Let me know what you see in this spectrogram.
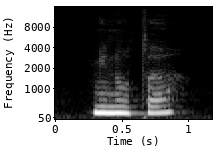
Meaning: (noun) 1. minute (unit of time) 2. minute (unit of angular measure); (verb) inflection of minout: 1. feminine singular passive participle 2. neuter plural passive participle
- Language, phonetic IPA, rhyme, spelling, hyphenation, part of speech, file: Czech, [ˈmɪnuta], -uta, minuta, mi‧nu‧ta, noun / verb, Cs-minuta.ogg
